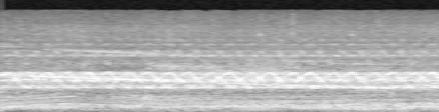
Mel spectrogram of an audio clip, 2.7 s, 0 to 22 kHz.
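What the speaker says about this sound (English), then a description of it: "I'm hearing a lot of freaking sirens." Police sirens wail continuously in the GTA 5 video game, a steady loud layered siren tone holding throughout with no talking.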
